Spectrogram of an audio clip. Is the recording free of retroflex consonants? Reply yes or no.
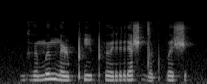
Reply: no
